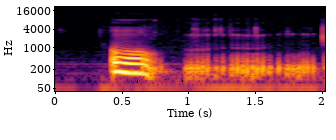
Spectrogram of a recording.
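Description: A woman's voice: one short word, then a drawn-out, low, creaky hesitation sound lasting about a second as she searches for her next words.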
